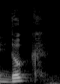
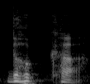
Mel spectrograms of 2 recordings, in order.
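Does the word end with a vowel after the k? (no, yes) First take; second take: no; yes. First: The word ends on the k with no vowel. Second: The word ends in a vowel after the k. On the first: "In Hindi, we just say duk" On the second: "the proper pronunciation of this in Sanskrit is dukkha"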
